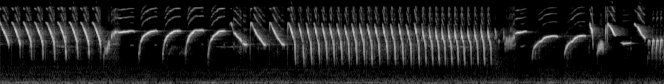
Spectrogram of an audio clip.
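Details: Continuous canary song meant to get other canaries singing: fast descending whistles, slower arched notes, a long dense buzzy trill of about two seconds, then scattered upswept whistles.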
